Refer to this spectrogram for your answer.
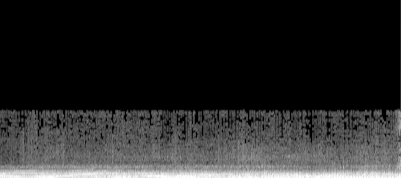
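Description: An airplane flying in fog roars loudly and steadily through a dive, its layered droning tones shifting slightly in pitch over five seconds, with no voices.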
